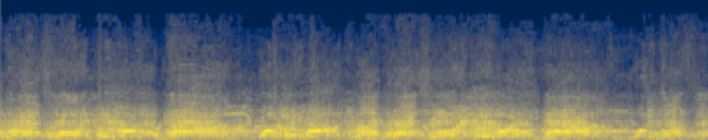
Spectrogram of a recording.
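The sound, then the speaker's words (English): Crowd of young people on a climate strike protest march in Brisbane, Australia, making a loud, continuous roar of many voices with shouts and chanting rising through it. “Those are the sounds of a protest march dominated by young people in Brisbane, Australia, where the first actions of the global climate strike kicked off on Friday.”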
